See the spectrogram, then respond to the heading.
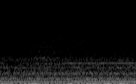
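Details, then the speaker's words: Small fan for a new DP50V2A power supply enclosure, bench-tested at about 100-120 mA: faint, steady low hum, no rattle, buzzing or bearing whirr; runs quietly, normal fan operation. "pulling a little bit of air and put it a bit closer to the mic so you can hear it so that's really quite quiet"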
